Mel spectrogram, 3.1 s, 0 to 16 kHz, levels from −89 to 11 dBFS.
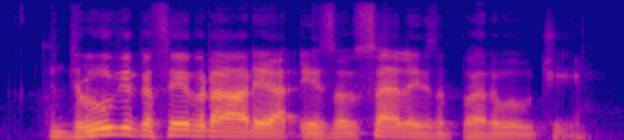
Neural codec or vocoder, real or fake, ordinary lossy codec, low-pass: codec, 32 kHz, 1.9 kbps, SNAC; fake; none; 14.4 kHz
